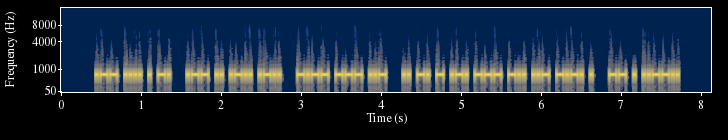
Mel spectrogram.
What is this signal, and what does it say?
Morse code, heard as a keyed tone, about 40 wpm, 700 Hz. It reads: WHEN WILL YOU INTRODUCE ME?
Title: Sentences from Top 1600 Words 40wpm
